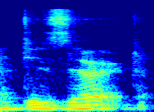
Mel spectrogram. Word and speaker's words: desert: A desert island, not to be confused with a desert island, because that would be a very different thing. Listen to my pronunciation.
